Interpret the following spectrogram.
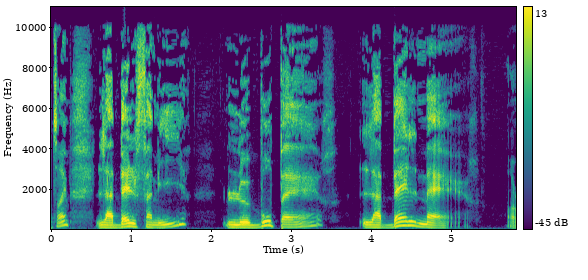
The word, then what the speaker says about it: beau-père: So, père, okay, father, so father-in-law, okay, in French it's le beau-père, the beautiful father, le beau-père. So remember this a, u combination of vowels only give you the sound o, beau, okay, le beau-père.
